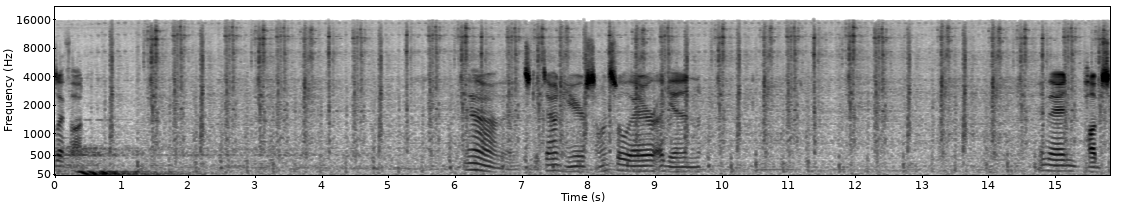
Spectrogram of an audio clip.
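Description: Heavy footsteps clunk steadily on a wooden surface.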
